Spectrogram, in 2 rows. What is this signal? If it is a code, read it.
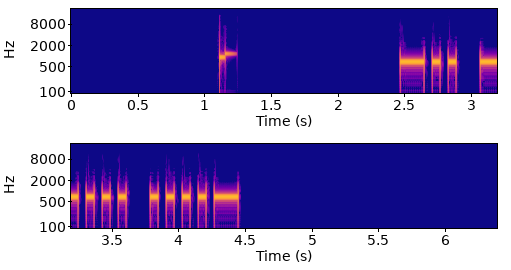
Morse code, heard as a keyed tone, about 20 wpm, 700 Hz. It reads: DB4
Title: All Cut Numbers - 3-Digit 20wpm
